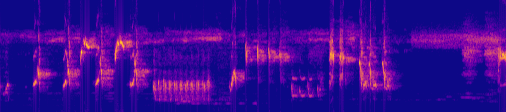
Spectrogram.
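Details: Long-tailed shrike song mixing sharp high chirps, a rasping buzzy rattle, and short whistled slurs, delivered in quick varied bursts with a brief pause near the end.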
